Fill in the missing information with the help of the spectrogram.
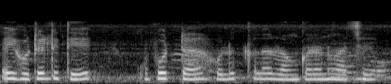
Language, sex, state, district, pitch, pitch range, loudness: Bengali, female, West Bengal, Alipurduar, 250 Hz, 235-265 Hz, -16 LUFS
